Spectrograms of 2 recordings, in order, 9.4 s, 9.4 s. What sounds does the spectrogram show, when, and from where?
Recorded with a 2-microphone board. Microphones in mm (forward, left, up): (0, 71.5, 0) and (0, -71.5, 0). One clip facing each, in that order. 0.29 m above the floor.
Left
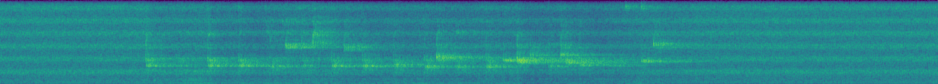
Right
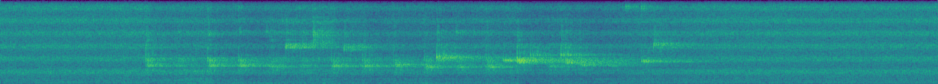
1.4 s dripping: 25° left (ahead or behind), 8 m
